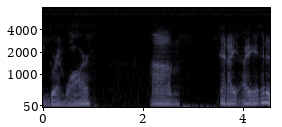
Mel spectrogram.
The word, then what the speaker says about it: Grimoire: these years was that we had actually been pronouncing it wrong the whole time and that it was actually Grimoire.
